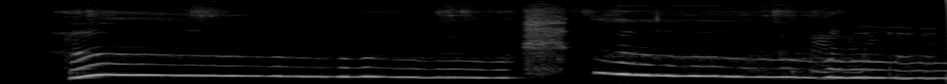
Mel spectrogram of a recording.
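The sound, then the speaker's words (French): A wolf howls twice in long, steady, mournful notes that slowly sink in pitch, broken by a brief rustle between them. The howls are loud, with no talking. “Faisait le loup.”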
